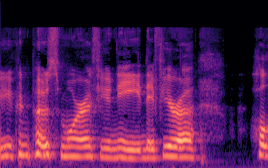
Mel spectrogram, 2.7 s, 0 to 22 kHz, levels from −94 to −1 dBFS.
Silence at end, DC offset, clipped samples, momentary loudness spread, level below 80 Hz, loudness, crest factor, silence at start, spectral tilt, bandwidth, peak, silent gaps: 0 s; under 0.1%; under 0.1%; 6 LU; -70 dBFS; -23 LUFS; 16 dB; 0 s; -5 dB/octave; 12.5 kHz; -8 dBFS; none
